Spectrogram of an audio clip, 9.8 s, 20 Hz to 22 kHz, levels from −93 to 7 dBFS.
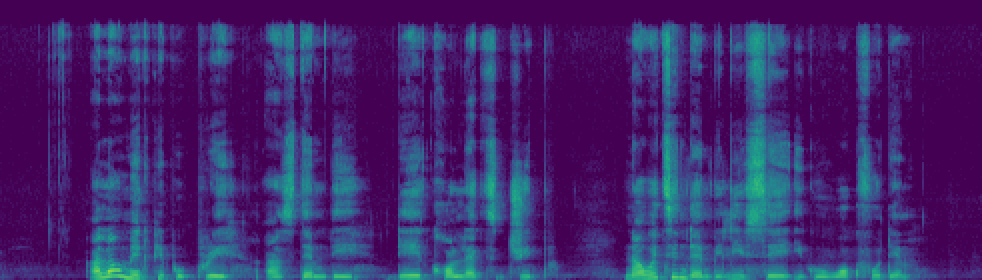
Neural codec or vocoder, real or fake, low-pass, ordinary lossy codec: none; real; none; none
